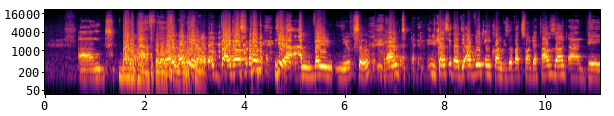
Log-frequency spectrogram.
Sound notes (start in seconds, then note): 4.1 laughter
